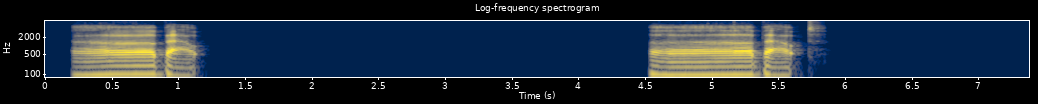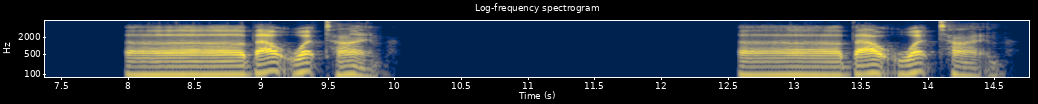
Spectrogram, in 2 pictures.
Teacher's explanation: I'm only doing that stretch on the initial vowel sound, and everything else is at a typical rate of speed.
